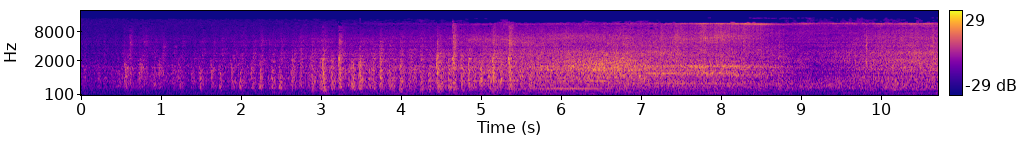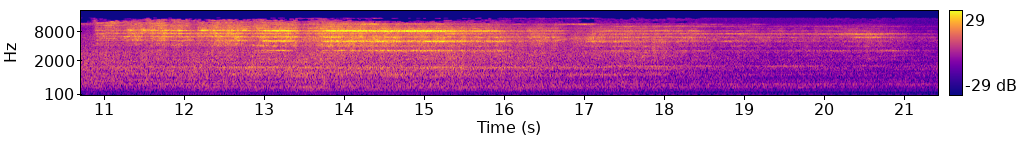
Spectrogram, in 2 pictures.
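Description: Diesel-hauled sightseeing train passing close by: wheels clicking quickly over rail joints for the first few seconds, then high wheel squeal on a curve over the low running of the DE15 diesel locomotive as the train moves away.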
